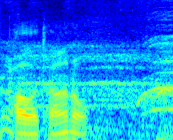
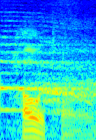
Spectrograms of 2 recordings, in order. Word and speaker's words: Palatine: one cross over the politano over Palatine excuse me don't need to add any extra syllables looks like camerina has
